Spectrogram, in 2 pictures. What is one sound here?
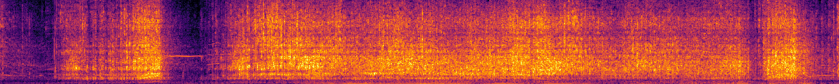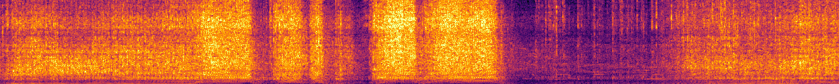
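A monster truck engine roars loudly and revs up and down.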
